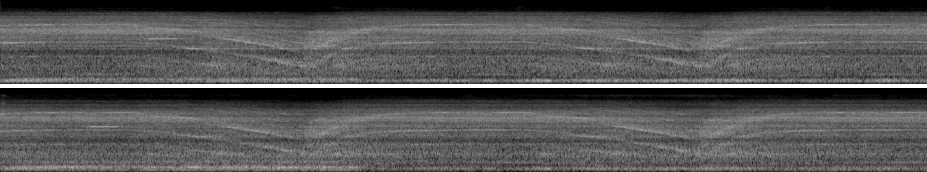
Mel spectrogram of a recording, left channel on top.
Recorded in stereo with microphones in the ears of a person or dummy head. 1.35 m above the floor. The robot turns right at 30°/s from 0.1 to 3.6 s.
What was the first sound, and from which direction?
An engine running, 75° left.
